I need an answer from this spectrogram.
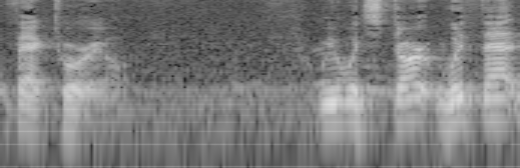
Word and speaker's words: factorial: So we could write this as 3 factorial. That is 3 times 2 times 1. 3 exclamation point. That's the symbol of an exclamation point, and that is pronounced, not exclamation point, but factorial.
